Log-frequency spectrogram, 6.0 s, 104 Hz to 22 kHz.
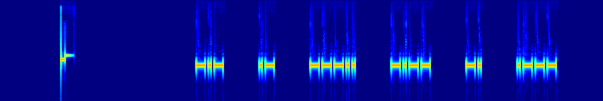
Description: Morse code, heard as a keyed tone, about 40 wpm, spaced as for 19 wpm, 700 Hz. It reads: KA8YNJ
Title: USA Call Signs - 4x Character Spacing - 40wpm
